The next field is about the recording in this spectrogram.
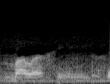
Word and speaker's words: Malachim: Malachim.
